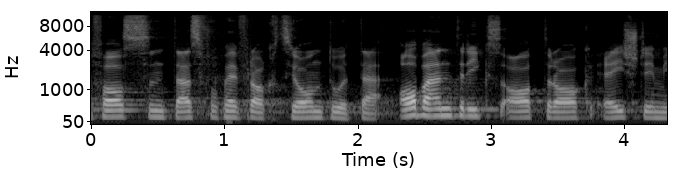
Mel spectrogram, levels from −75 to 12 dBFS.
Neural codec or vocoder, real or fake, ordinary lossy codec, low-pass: none; real; none; 10.8 kHz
